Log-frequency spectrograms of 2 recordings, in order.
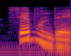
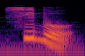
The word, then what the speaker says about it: Cebu: 또 예를 들어서 세부인데 이게 에 발음인데 세부인데 시부 아이로 발음 시부 에와 이의 중간처럼 이렇게 시부도 발음하는 사람이 있고 세부 발음하는 사람도 있습니다.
